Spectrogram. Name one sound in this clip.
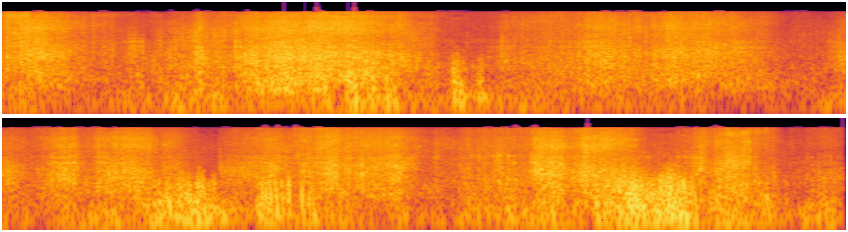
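Skis scrape and hiss over hard snow close by, in surging bursts.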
